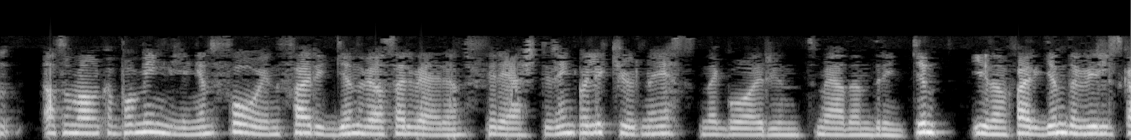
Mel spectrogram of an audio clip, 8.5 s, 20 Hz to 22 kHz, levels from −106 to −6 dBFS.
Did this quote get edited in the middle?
yes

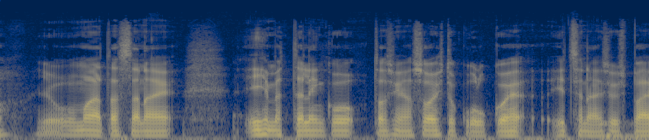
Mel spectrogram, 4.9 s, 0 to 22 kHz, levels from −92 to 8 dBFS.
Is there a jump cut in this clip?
yes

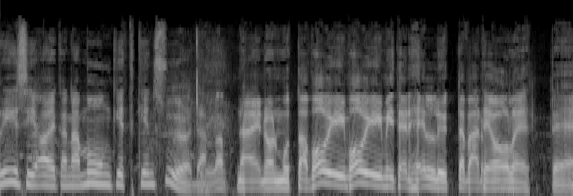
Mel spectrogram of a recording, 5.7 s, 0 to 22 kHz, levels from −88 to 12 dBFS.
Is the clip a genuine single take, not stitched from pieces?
no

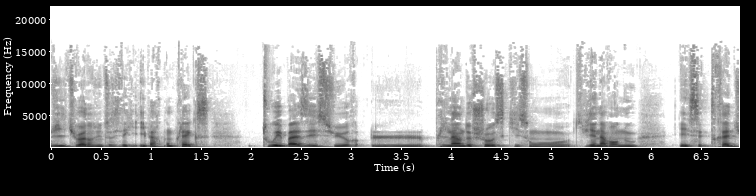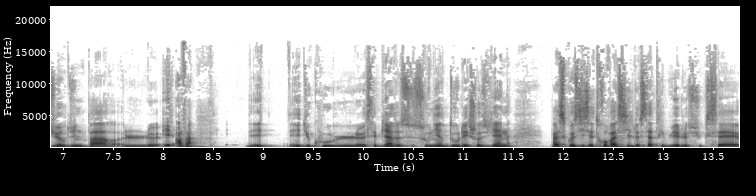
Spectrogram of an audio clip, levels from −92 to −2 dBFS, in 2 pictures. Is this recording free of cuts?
yes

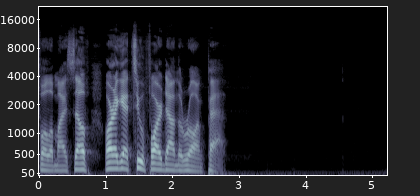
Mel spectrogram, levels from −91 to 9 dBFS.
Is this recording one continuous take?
yes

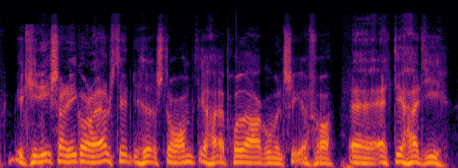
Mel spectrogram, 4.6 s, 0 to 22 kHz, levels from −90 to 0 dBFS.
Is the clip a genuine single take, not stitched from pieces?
no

